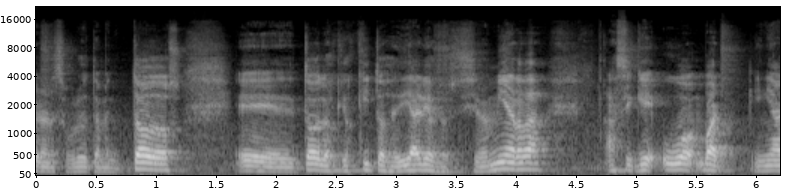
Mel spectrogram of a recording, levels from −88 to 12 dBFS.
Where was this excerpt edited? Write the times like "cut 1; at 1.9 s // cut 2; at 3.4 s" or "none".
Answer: cut 1; at 1.6 s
